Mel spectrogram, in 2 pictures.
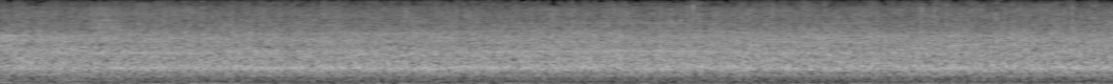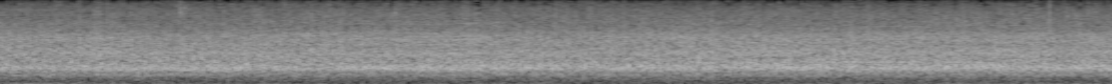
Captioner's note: crowd Noises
